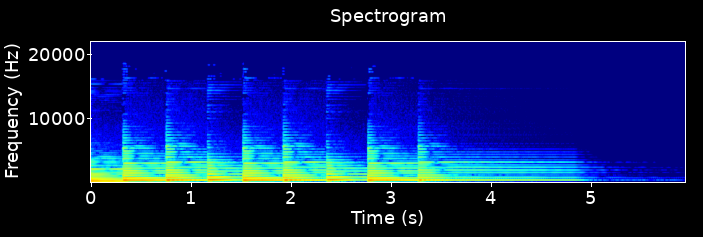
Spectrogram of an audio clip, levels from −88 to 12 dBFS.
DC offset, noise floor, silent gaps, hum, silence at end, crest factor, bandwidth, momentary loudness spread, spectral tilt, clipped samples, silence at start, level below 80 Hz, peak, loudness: under 0.1%; -69 dBFS; none; none; 1.05 s; 16 dB; 9.2 kHz; 18 LU; -4.5 dB/octave; under 0.1%; 0 s; -64 dBFS; -6 dBFS; -21 LUFS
